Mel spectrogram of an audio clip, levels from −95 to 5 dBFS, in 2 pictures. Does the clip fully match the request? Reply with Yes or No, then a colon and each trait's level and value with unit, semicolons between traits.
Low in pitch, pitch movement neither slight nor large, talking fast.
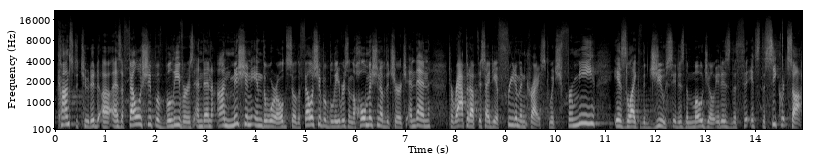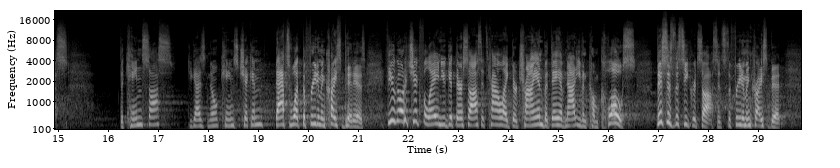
No: high, 215 Hz; average, 4.6 semitones; fast, 220 wpm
